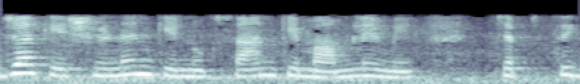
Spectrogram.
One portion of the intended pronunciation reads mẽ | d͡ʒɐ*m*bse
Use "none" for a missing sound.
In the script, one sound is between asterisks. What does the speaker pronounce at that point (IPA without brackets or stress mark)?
none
